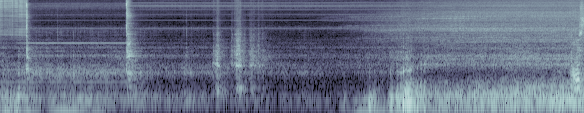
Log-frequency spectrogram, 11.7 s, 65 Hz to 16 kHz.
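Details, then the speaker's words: Dunkirk high-efficiency gas boiler after replacing the bad control, thermostat terminals jumped, low limit off, high limit 180: a few clicks, then burner lights with a soft rush and holds, no repeated clicking; normal ignition. "i got the power on if it's gonna open and she's gonna fire"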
